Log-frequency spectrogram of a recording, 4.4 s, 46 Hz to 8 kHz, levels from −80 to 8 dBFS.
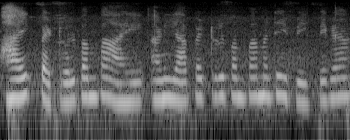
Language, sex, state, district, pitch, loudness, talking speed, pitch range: Marathi, female, Maharashtra, Sindhudurg, 220 Hz, -22 LUFS, 165 wpm, 195-230 Hz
